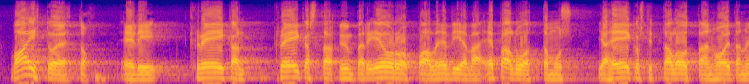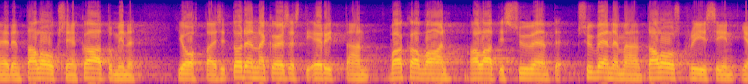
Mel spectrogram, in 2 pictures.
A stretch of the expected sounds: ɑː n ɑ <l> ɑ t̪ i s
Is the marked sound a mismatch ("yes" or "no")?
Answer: no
